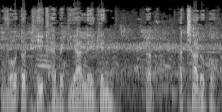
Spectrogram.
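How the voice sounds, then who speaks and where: A man playing a poor village father, husky, hesitant and apologetic, in a Hindi animated moral story. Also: low voice, a little slow, over music, crowd noise. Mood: gentle, apologetic. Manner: hesitant, soft-hearted.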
